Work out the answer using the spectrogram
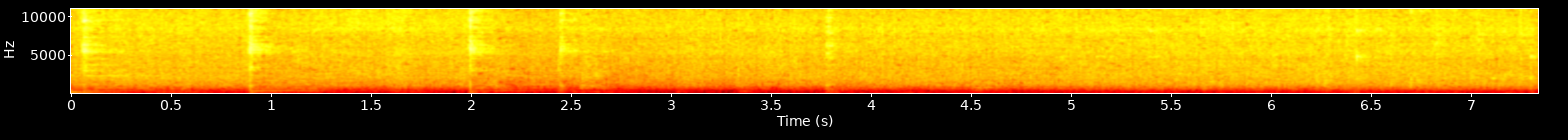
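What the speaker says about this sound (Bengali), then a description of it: "2 মিনিট পর আবার নেড়ে দিলাম।" Prawn and spinach curry being stirred in a frying pan: a steady, soft sizzling hiss throughout, with a few sharp spoon clicks against the pan near the start and a couple of fainter taps later.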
